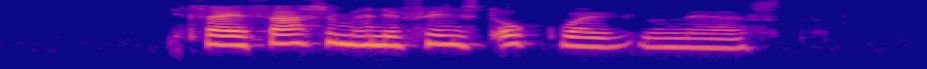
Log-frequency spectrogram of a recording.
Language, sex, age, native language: Icelandic, male, 11, Icelandic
